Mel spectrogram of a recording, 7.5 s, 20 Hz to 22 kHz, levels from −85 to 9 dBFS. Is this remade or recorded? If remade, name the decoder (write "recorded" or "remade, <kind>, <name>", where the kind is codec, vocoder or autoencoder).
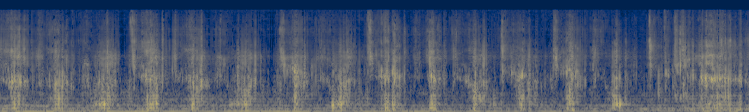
remade, vocoder, BigVGAN v2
